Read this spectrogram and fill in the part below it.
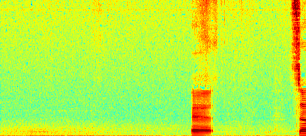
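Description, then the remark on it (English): A heavy engine drones low and steady throughout, a laboring truck rumbling uphill in the background, while brief bursts of a man's voice cut in near the end. “We talked about, yeah, what's going on with this truck?”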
